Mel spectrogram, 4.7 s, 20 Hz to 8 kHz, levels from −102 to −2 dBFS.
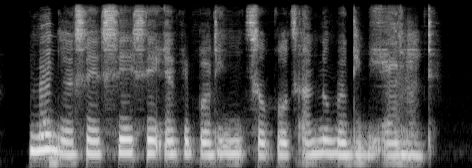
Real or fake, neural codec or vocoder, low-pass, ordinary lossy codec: fake; codec, 44.1 kHz, 1.7 kbps, Pupu-Codec; 7.2 kHz; none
